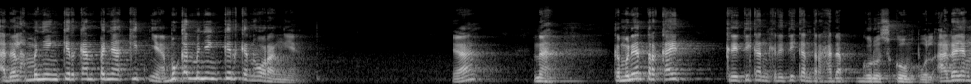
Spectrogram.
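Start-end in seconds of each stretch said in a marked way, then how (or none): none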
